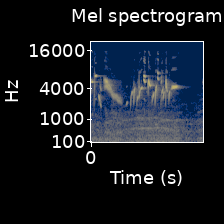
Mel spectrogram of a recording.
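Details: Distinctive qall-style song from a European goldfinch, loud and close: a rapid, tinkling string of high twittering notes mixing sweeping slurs and quick chirps, ending on a sustained bright tone.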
